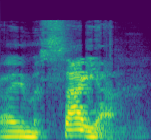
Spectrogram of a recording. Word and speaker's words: Iamascia: hi everybody let's talk about this character Danny I am Asia or I am Messiah is how it's pronounced apparently I am Messiah I a m-a-s-c-i-a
